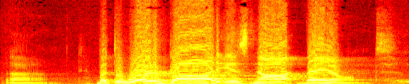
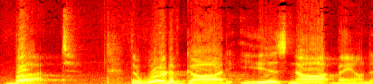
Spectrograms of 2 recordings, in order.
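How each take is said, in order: First: It is read forcefully with strong emphasis. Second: It is read plainly without strong emphasis.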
